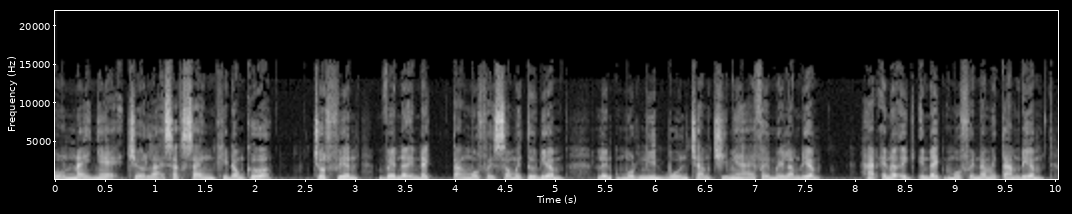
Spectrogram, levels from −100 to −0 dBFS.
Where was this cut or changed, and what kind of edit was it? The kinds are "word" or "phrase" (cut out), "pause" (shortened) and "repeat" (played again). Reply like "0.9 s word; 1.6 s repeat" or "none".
5.5 s word; 8.9 s word

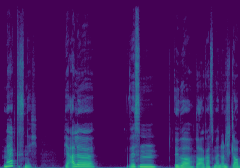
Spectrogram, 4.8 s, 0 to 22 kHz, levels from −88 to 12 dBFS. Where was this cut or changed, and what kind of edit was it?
3.9 s word

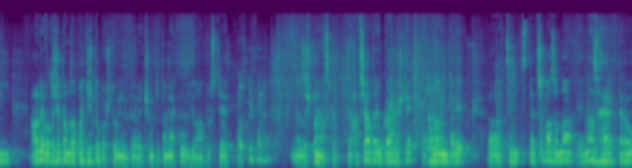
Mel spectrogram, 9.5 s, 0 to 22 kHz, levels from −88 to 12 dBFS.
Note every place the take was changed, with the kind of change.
none

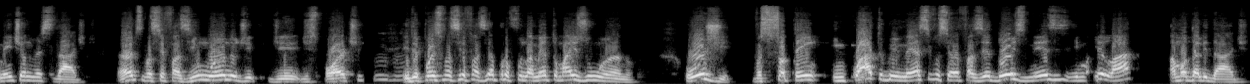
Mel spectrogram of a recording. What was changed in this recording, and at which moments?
3.6 s word; 11.0 s word

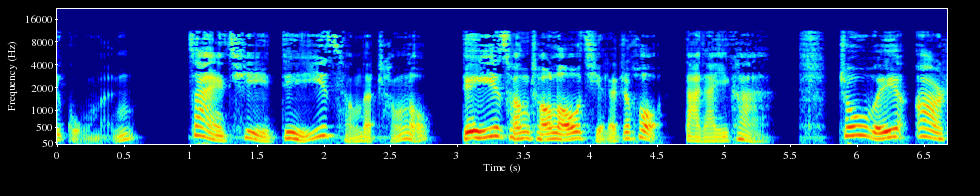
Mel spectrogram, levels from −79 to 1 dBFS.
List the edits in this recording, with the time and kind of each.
2.9 s pause

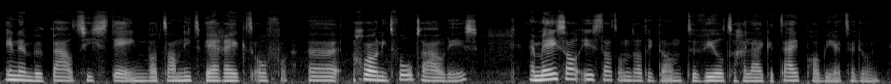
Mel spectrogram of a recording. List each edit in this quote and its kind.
2.9 s pause

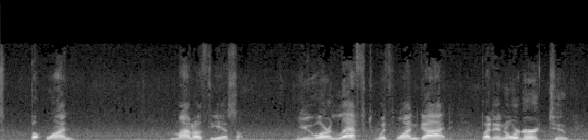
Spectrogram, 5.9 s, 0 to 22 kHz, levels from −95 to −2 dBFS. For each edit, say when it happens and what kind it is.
none

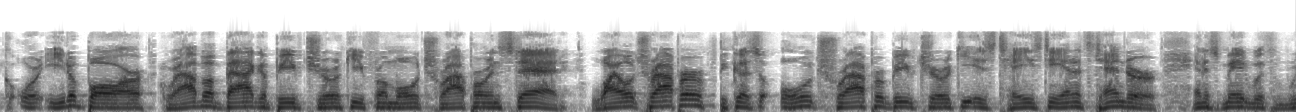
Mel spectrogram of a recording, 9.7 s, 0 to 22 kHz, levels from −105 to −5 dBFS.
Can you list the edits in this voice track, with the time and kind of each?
1.2 s pause; 4.4 s pause; 5.4 s pause

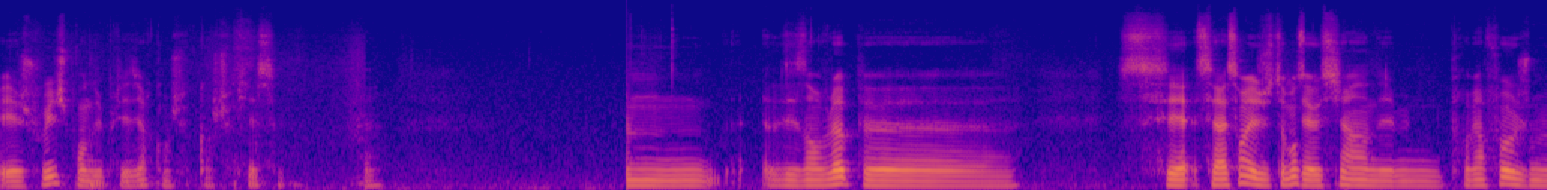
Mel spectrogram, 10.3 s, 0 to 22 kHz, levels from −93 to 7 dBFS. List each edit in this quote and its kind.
1.2 s word; 1.5 s word; 8.1 s word; 8.7 s word

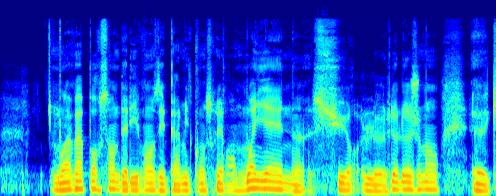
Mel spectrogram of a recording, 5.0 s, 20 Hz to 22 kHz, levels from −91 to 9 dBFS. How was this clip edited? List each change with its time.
3.9 s word

